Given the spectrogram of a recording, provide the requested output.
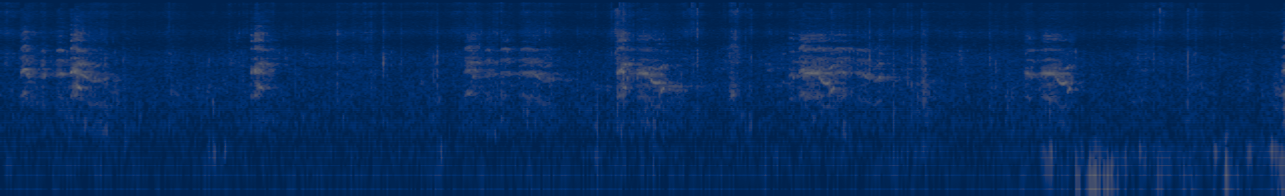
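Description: A goat bleats again and again, each call a wavering, nasal cry coming every second or two.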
